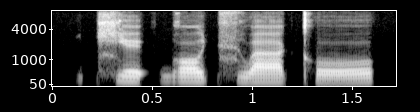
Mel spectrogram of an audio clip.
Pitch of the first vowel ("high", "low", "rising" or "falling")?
high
